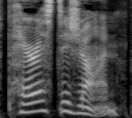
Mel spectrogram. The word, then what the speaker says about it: Dijon: His name was Paris Dijon, pronounced like the mustard.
